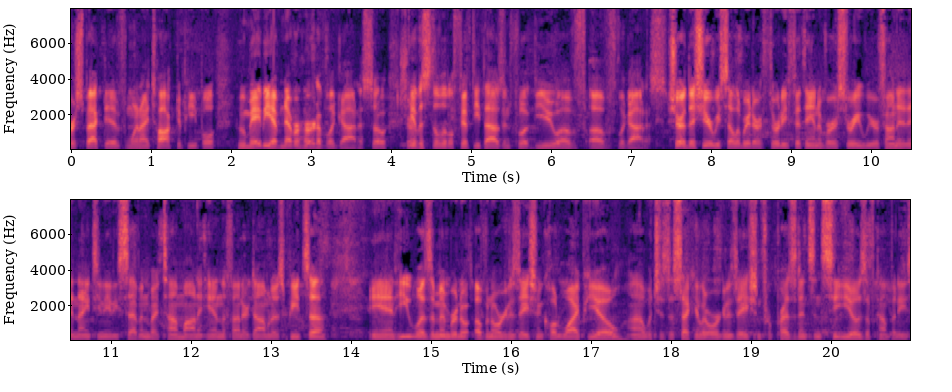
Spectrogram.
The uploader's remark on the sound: Live from Legatus Summit East 2022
